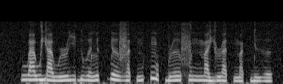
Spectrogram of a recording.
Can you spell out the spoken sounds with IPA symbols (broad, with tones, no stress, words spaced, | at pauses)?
wa˧wja˨˩˨w ɹi˨˩ ɗu˨˩˨ə̯lə˦˥k̚ ləː˨˩va˨˩t̚mə˦˥k̚ mɔ˨˩p̚ɹəː˧fo˧n ma˨˩˦jɹa˨˩t̚ ma˨˩k̚lɨ˨˩ə̯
